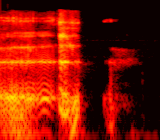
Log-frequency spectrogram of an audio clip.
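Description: A man lets out one loud, drawn-out burp with a rough, buzzing vibrato that swells and cuts off abruptly, followed by a brief, fainter throaty sound.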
